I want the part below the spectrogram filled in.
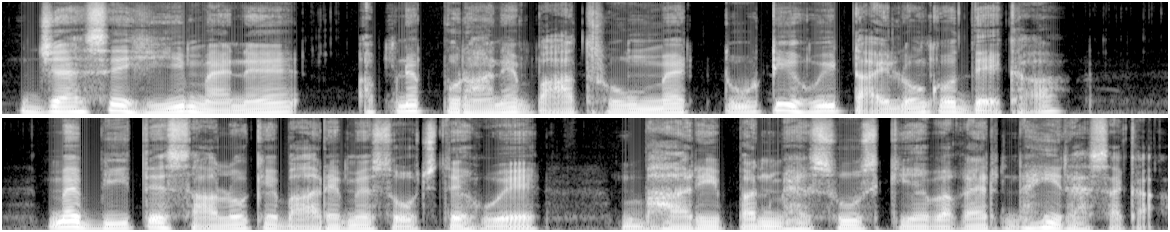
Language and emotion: Urdu, sad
